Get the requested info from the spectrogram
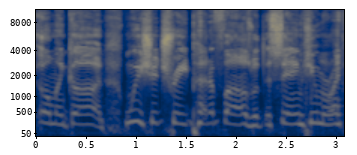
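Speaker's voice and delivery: high, whiny mock outrage. Mocking soft outraged people.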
